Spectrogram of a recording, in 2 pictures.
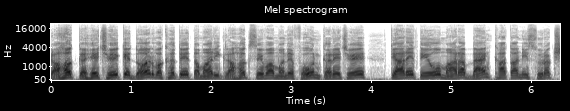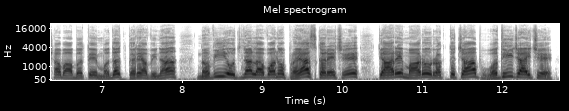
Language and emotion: Gujarati, angry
